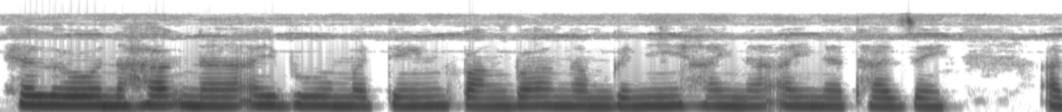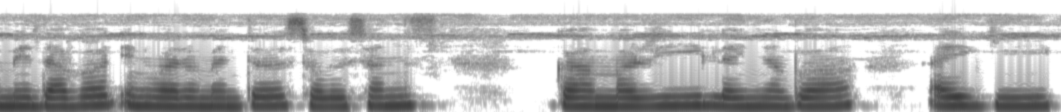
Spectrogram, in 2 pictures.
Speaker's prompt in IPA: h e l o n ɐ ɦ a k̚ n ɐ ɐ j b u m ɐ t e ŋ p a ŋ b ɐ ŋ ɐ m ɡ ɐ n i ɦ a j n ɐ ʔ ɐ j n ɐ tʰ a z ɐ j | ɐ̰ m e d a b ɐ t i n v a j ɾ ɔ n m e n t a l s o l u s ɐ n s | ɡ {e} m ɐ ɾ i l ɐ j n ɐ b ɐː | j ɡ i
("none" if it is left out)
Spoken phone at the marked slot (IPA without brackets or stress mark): a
